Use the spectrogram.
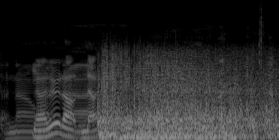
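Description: A brief wavering, voice-like tone gives way to a big explosion: a loud, harsh roaring blast that stays full and sustained for about two seconds without fading.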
